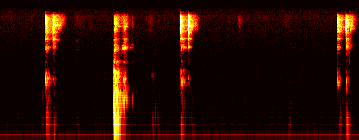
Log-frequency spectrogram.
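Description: Four short, faint clicks from a computer being worked to share a screen on a video call: three about a second apart, then a quick double click near the end, with the call's audio cut to dead silence between them.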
